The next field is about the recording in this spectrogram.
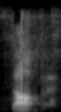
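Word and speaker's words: Daab: It's spelled D-H-A, da, and some in some places it's spelled D-A-A-B and dub.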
